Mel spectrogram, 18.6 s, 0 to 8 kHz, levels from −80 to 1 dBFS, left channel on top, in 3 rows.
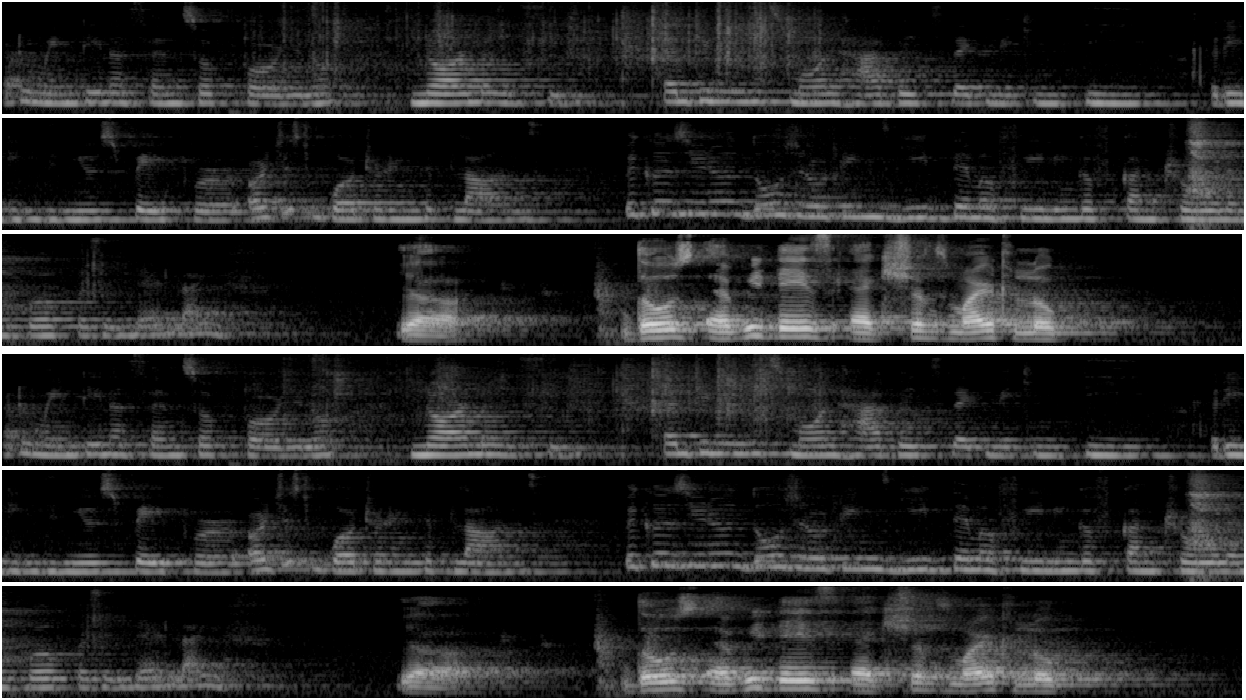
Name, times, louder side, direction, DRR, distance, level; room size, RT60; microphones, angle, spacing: voice 1, 0.0-2.9 3.3-5.7 6.0-8.9 9.3-13.7 15.4-15.7, equal, 5° right, 3 dB, 1.1 m, -42 dB
Fire, 1.1-4.1 10.0-11.3 11.7-11.8 12.1-13.3, left 2 dB, 20° left, 1.2 m, -50 dB
voice 2, 14.4-14.7 15.5-17.8, left 4 dB, 50° left, 12 dB, 0.5 m, -27 dB
20.5 x 10.5 x 4.7 m, 1.5 s
head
